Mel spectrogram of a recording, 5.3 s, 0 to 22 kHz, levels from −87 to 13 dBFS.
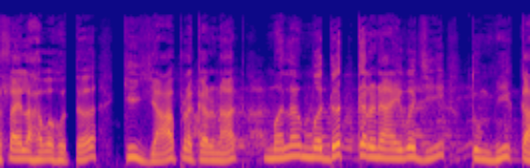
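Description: Feedback echo between two devices runs from 1.39 s to the end of this speech clip: each word returns roughly a third of a second later, peaking about 17 dB below the speech, because a second device in the room replays the call into a microphone whose echo canceller cannot remove sound it did not play itself.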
